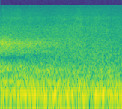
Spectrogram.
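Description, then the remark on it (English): A deep, engine-like growl rumbles steadily and loudly for under two seconds, thick with low-end texture and no clear rise in pitch. No voices are heard. “It starts as a low rumble, then a growl, and then it pitches up to almost a roar. Not an animal roar. Like an engine.”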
